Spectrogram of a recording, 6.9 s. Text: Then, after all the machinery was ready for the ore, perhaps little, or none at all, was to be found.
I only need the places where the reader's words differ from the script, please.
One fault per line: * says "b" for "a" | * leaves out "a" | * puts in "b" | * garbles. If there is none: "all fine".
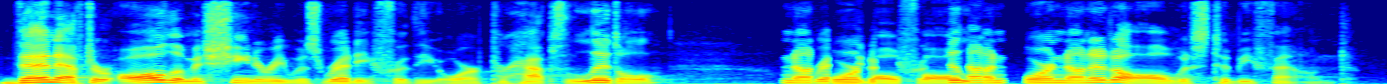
* garbles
